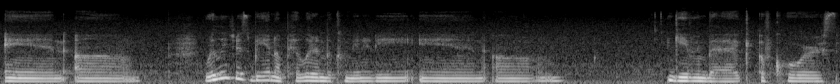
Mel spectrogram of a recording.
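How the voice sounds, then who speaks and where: A woman in her early twenties chatting casually to camera in a relaxed, slangy way. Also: low-pitched, slight background noise. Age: 20s. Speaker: vlogger. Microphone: phone camera.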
